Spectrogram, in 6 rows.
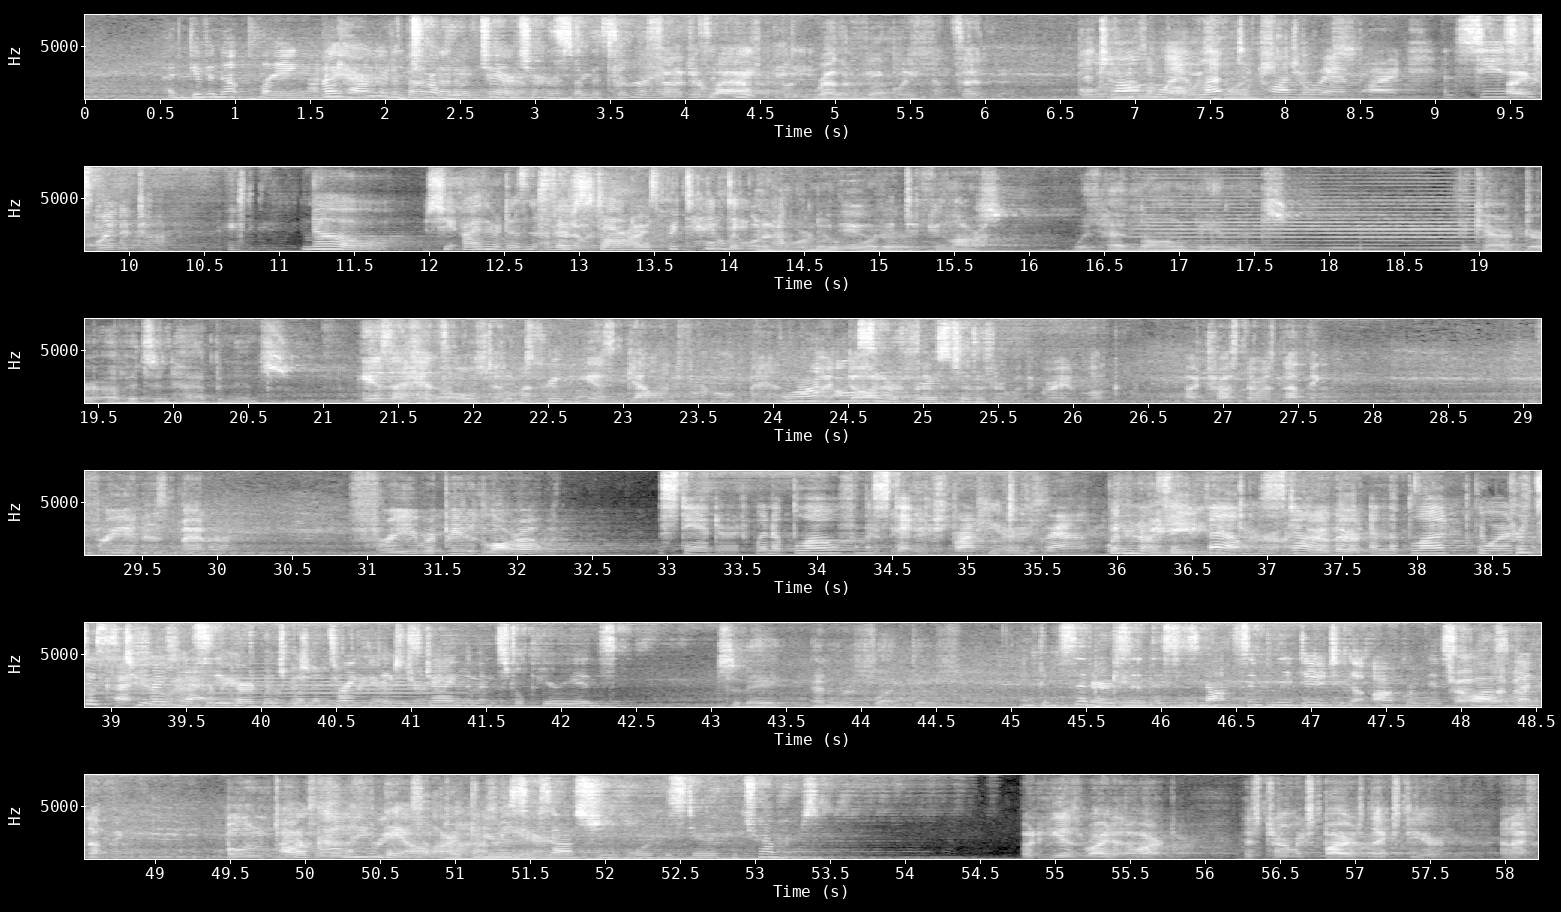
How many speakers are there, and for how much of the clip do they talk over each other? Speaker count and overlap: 5, about 46%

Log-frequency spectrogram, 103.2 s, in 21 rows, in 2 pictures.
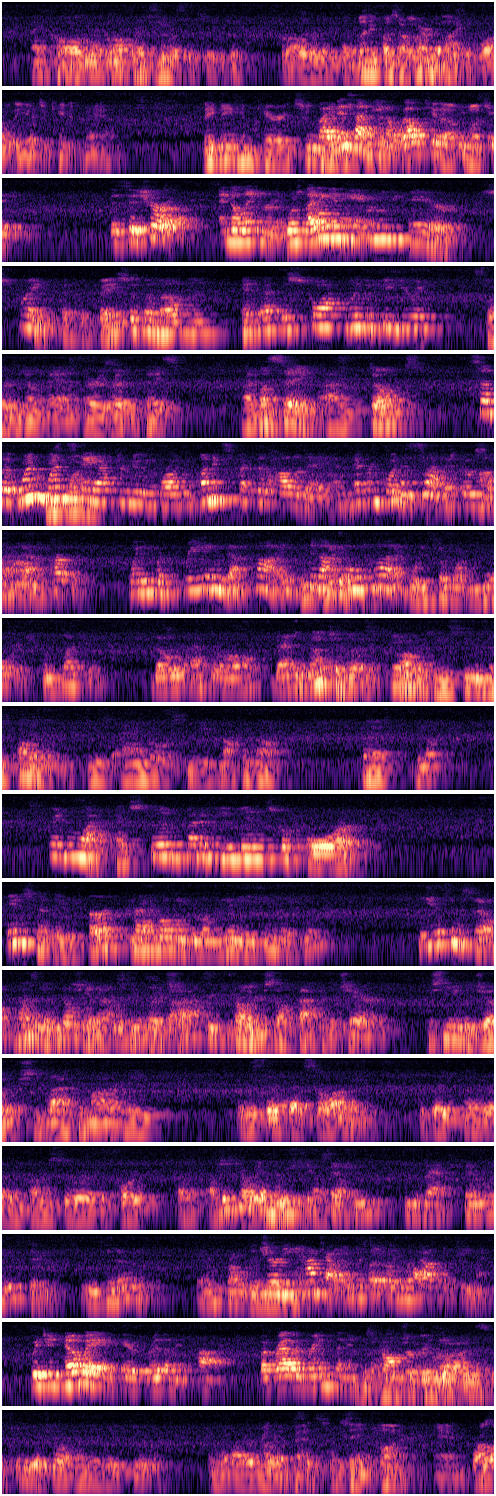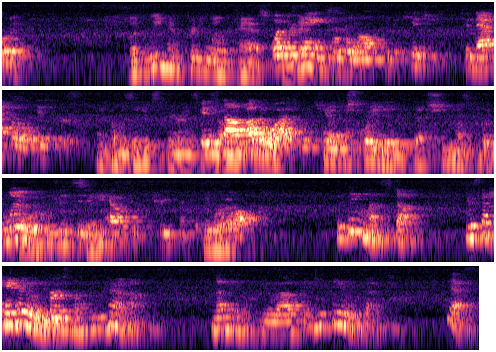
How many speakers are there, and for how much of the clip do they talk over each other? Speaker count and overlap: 9, about 31%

